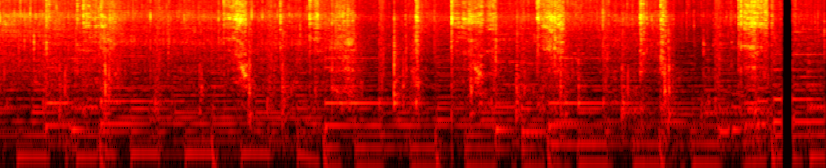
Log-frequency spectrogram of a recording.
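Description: Metal spatula scraping and stirring mutton leg pieces and sliced onions frying in hot oil in a non-stick kadai: a steady sizzle with a scrape every second or two. Low background music runs underneath.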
